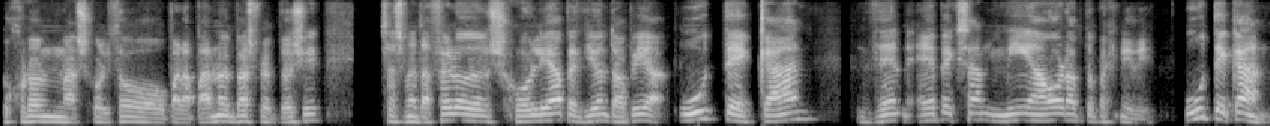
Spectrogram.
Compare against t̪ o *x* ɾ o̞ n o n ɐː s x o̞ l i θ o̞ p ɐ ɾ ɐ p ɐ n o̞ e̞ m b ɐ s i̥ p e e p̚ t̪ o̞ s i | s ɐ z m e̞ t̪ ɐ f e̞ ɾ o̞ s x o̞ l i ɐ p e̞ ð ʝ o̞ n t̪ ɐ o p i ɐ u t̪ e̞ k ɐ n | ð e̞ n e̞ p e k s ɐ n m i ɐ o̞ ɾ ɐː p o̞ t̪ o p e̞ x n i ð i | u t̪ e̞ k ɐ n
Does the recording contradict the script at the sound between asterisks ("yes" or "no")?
no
